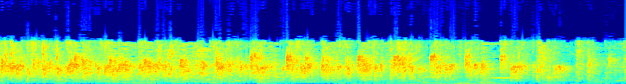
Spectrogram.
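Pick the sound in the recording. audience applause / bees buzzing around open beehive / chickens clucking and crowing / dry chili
audience applause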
